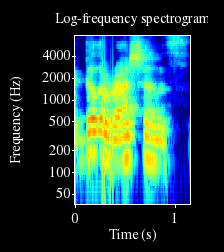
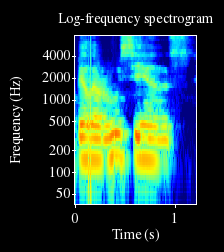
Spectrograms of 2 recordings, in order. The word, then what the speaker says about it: Belarusians: maldavians and um or moldovans maybe should say bill of russians or belarusians you know in current correct pronunciation uh i mean there are so many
